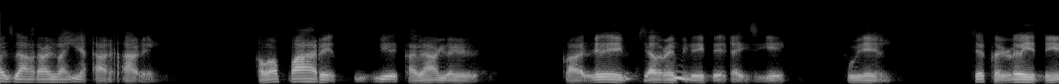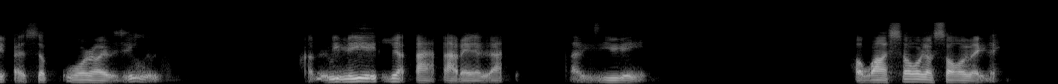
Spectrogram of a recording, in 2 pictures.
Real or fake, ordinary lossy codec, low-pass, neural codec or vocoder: fake; MP3, 48 kbps; 7.2 kHz; codec, 16 kHz, 0.5 kbps, FreqCodec, larger model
